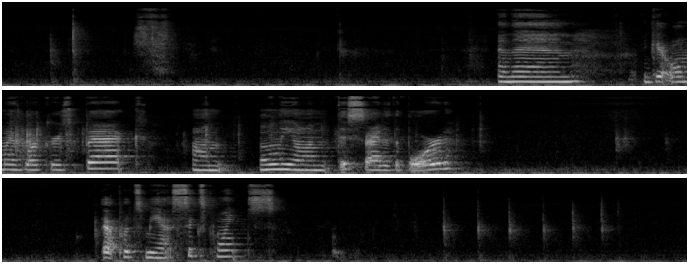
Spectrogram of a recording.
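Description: Small game pieces click and tap onto a board.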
